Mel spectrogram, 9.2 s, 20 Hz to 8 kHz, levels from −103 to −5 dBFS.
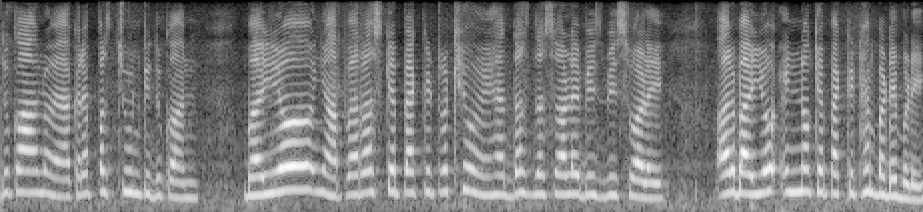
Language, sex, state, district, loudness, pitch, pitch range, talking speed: Hindi, female, Haryana, Rohtak, -17 LUFS, 280 Hz, 260-305 Hz, 180 wpm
